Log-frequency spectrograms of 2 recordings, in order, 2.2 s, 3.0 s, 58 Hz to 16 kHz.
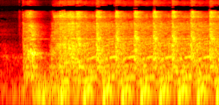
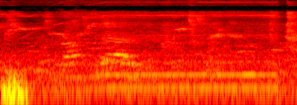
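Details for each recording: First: Yamaha X-Ride fuel-injected scooter that won't run: the fuel pump doesn't hum and no lights or horn work. The starter turns the engine steadily but it never fires, and the coil spark test over a 1 cm gap shows no spark. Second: Yamaha X-Ride fuel-injected scooter after its fuel pump IC was checked; a click at key-on, then a steady low hum for about two seconds as the fuel pump primes: normal fuel pump priming hum.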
